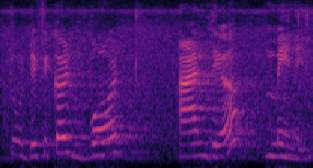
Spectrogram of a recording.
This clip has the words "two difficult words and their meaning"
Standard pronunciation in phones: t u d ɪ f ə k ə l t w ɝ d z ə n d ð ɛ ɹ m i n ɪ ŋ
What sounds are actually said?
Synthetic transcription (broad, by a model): t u d ɪ f ə k ə l t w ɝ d ə n d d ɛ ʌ m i n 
